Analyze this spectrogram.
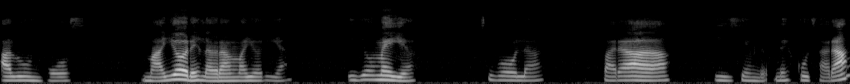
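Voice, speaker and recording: A woman at medium pitch talks at a very slow pace with long, frequent pauses, flat monotone intonation and big swings in loudness. The recording is very clean with a silent background and a dry, close sound with no echo. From Peru. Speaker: occupational safety professional. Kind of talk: interview storytelling.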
